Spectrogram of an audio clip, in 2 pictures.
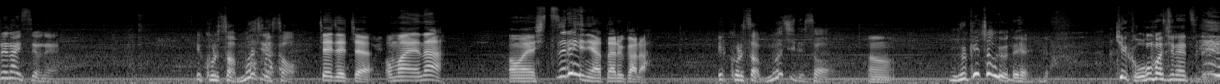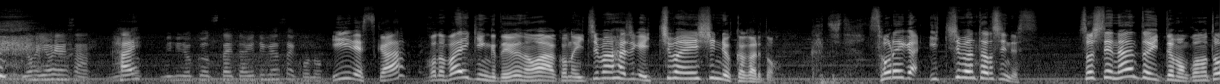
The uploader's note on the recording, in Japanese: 東京ドームシティアトラクションズの魅力を伝えるラジオを収録しよう。様々なアトラクションに乗り、魅力を伝えながらラジオ収録します！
